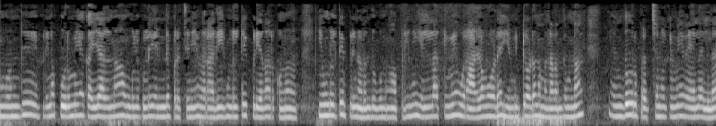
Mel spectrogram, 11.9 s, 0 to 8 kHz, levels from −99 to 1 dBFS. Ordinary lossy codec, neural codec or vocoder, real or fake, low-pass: MP3, 32 kbps; codec, 16 kHz in and 24 kHz out, 2.2 kbps, FireRedTTS-2 codec; fake; 7.2 kHz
